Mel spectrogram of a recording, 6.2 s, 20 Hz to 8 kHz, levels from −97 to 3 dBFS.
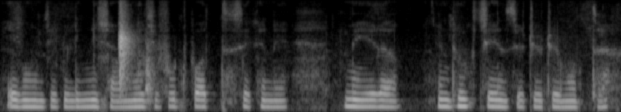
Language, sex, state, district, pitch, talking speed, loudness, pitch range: Bengali, female, West Bengal, Jalpaiguri, 170 Hz, 135 wpm, -37 LUFS, 170-180 Hz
